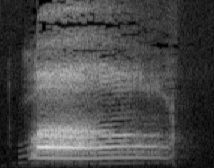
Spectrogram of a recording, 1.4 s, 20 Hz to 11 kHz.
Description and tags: A big cat "meow". Recorded with a Tascam DR100 recorder; normalized to -3dB.
animals, meow, cat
